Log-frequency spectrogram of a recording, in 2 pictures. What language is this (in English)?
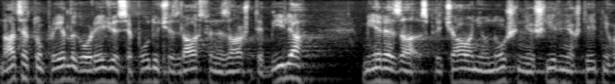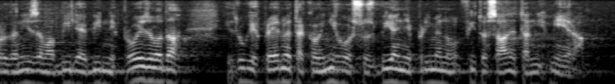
Croatian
